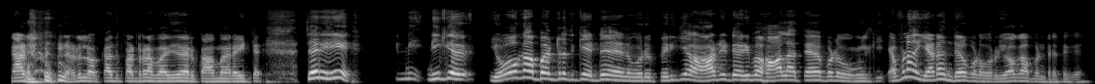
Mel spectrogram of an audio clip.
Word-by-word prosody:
நானும் 130 +3 +3
நடுவுல 160 -1 -1
உட்கார்ந்து 150 0 -5
பண்றாமாரி 150 -1 0
தான் 150 -1 +3
இருக்கும். 135 -1 -3
ஆமா 135 0 -2
ரைட். 140 -2 -4 0.5
சரி 290 -1 +7 0.8
நீ 265 - -8 0.2
நீங்க 265 +2 +4 0.5
யோகா 305 - +3
பண்றதுக்கே 255 -4 0
என்ன 200 -4 0
ஒரு 170 - -4
பெரிய 205 +6 -5 0.2
ஆடிட்டோரியமா! 215 0 0
ஹாலா 200 +3 +3
தேவைப்படும்? 190 -4 -1
உங்களுக்கு 150 +1 -9
எவ்ள 335 +2 0 0.2
இடம் 230 -3 -1
தேவைப்படும்? 165 -7 -2
ஒரு 135 - -10
யோகா 160 0 -3
பண்றதுக்கு. 120 -3 -12
180 Hz, 140 wpm, -20 LUFS, 150-225 Hz, 0.8 s, சரி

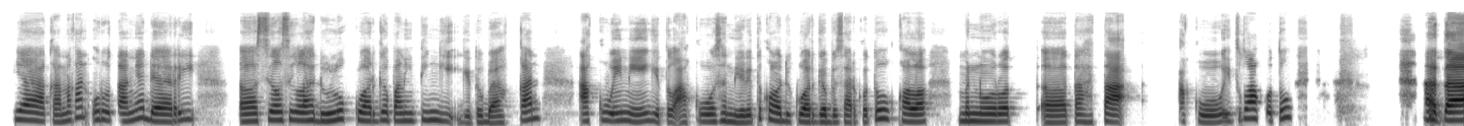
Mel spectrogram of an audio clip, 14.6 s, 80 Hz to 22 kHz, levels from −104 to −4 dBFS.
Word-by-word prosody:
Ya, 220 -4 +1
karena 180 +3 -3
kan 300 +1 -1
urutannya 220 +1 -2
dari, 210 +1 +1 0.4
eee, 195 +1 +2
silsilah 225 -2 0
dulu 220 +5 0
keluarga 215 -2 0
paling 205 0 -2
tinggi 225 -2 -6
gitu 170 +2 -7
bahkan 170 +11 -2 0.3
aku 200 +1 -1
ini 205 -1 -3
gitu, 180 -1 -5
aku 190 +2 -3
sendiri 175 -4 -1
tuh - - -6
kalo 225 -4 +3
di 190 - -5
keluarga 180 -1 +2
besarku 175 0 -5
tuh 255 +1 +1 0.2
kalo 185 -1 +5 0.3
menurut, 195 -1 +1 0.3
eee, 170 0 +2
tahta 180 0 +3 0.6
aku 175 0 -2
itu 195 - -17 0.2
aku 260 -4 -3
tuh 270 +3 0 1.3
Tata 225 - +9
200 Hz, 135 wpm, -25 LUFS, 185-220 Hz, 1.3 s, Tata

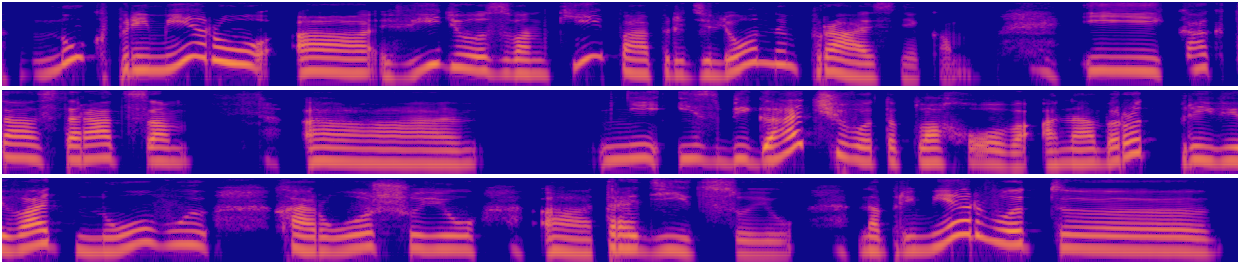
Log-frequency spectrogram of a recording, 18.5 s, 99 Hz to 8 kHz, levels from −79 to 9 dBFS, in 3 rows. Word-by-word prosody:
Ну, 235 - 0
к - - -15
примеру, 305 - +3
а, 210 -1 +4
видеозвонки 205 - -2 0.2
по 195 - +1
определённым 205 - -3
праздникам 180 - -1 0.5
и 225 -2 -2
как-то 240 -1 +1
стараться, 220 -2 +3 0.6
а, 180 -3 -1 0.7
не 225 +2 -3
избегать 225 - +3
чего-то 205 -7 0
плохого, 175 -4 -1
а, 160 - 0
наоборот, 185 - +2
прививать 210 +3 +3
новую 240 +7 -3 0.3
хорошую, 195 0 0 0.3
а, 175 -3 0
традицию. 175 -7 -2 0.3
Например, 190 - +2
вот, 260 -6 +4
э, 190 -4 0
205 Hz, 85 wpm, -25 LUFS, 185-235 Hz, 0.7 s, а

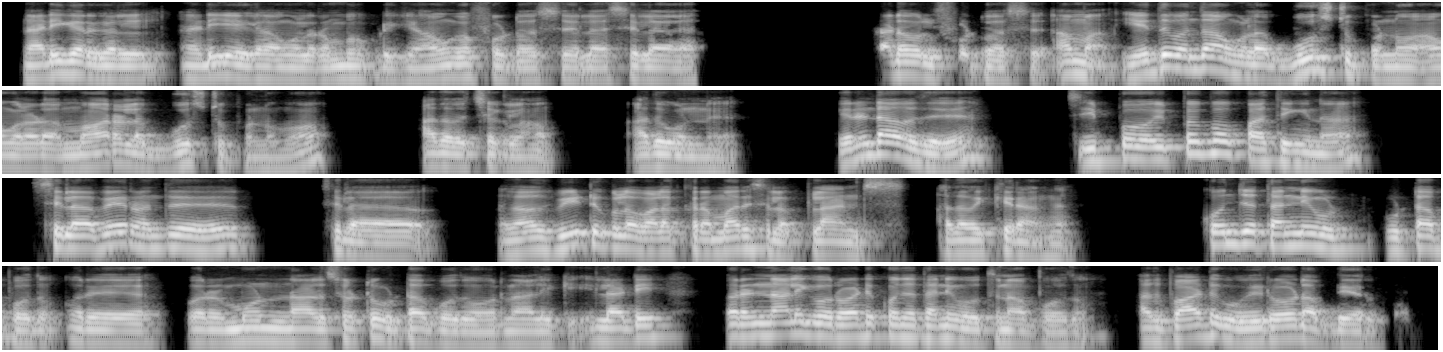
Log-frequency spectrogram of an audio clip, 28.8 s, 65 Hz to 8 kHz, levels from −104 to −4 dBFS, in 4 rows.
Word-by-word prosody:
நடிகர்கள், 110 -4 +4 0.3
நடிகைகள் 105 -2 +3
அவுங்கள 95 -1 0
ரொம்ப 105 +1 +1
பிடிக்கும். 90 +1 -3
அவுங்க 110 +3 +1
ஃபோட்டோஸ், 90 -4 -3
இல்ல 95 - -1
சில 100 - +1 1.2
கடவுள் 125 -2 +3
ஃபோட்டோஸு, 95 -2 -3 0.2
ஆமா. 135 - +1 0.2
எது 140 - +4
வந்து 180 +1 +3
அவுங்கள 115 -4 +3 0.2
பூஸ்ட் 170 +1 +3
பண்ணும், 95 -1 0
அவுங்களோட 95 0 0 0.2
மாரல 115 +1 0 0.2
பூஸ்ட் 120 +1 -2
பண்ணுமோ, 85 +1 -7 0.6
அத 110 - 0
வச்சிக்கலாம். 90 -4 -4 0.4
அது 105 - +3
1 85 -1 -5 0.6
2வது 180 - +3 0.7
சி - - -9
இப்போ 145 +4 -2 0.2
இப்போ 150 - -1
இப்போ 220 0 +3
பாத்தீங்கன்னா, 120 -6 0 0.7
சில 155 -1 +4 0.2
பேர் 180 -1 +3
வந்து 150 +1 +1 0.7
சில, 125 -4 +2 0.7
அதாவது 125 +3 +1
வீட்டுக்குள்ள 170 -3 +2
வளக்குற 125 0 0
மாரி 135 +2 +2
சில 115 - +2
பிளான்ட்ஸ் 105 -3 -2 0.3
அத 110 - +1
வைக்கிறாங்க. 110 0 -1 0.8
கொஞ்சம் 185 +1 +3
தண்ணீ 170 +1 +3
உட் 140 0 -3 0.2
உட்டா 130 +3 +1
போதும். 100 - -2
ஒரு 105 -1 +1 0.5
1 105 -1 +1
3 115 0 +1
4 110 -1 0
சொட்டு 115 +3 -1
உட்டா 110 - +1
போதும் 95 -1 0
ஒரு 95 - -6
நாளைக்கு, 95 0 -4
இல்லாட்டி 120 +3 +2 0.4
ஒரு 145 - +3
2 150 +1 +2
நாளைக்கு 155 -1 +2
1 140 - +3
வாட்டி 145 +1 +1
கொஞ்சம் 135 -1 +1
தண்ணீ 130 0 +1
ஊத்துனா 105 -2 0
போதும். 90 +9 -6 0.2
அது 115 - -1
பாட்டுக்கு 130 -2 +2
உயிரோட 125 +3 +3
அப்டியே 100 -1 -1
இருக்கும். - - -14
115 Hz, 150 wpm, -23 LUFS, 100-140 Hz, 1.2 s, நடிகர்கள்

